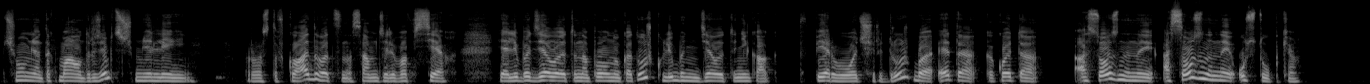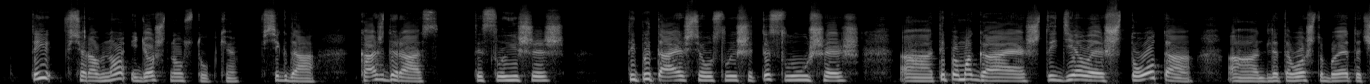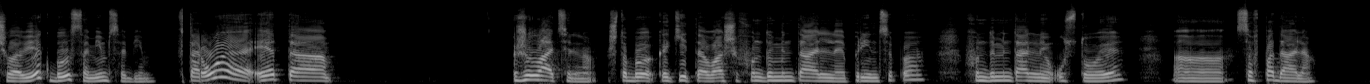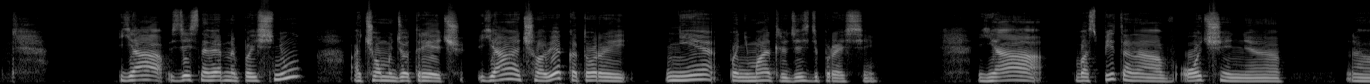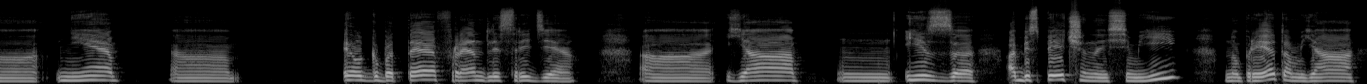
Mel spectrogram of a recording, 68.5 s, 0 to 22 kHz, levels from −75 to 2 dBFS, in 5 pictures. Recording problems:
distortion; slight; 10 dB below the speech

